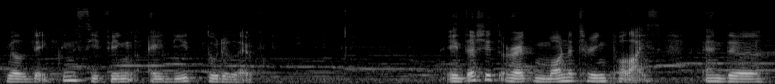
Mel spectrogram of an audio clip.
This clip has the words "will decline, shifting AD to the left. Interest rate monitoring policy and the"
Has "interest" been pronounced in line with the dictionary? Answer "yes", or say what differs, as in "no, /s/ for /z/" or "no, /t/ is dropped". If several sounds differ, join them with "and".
no, /ɹ/ is dropped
